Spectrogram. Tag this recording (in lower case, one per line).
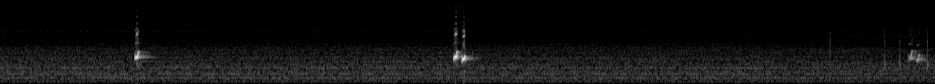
chipmunk chirping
